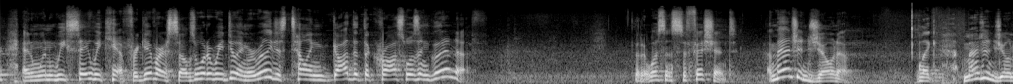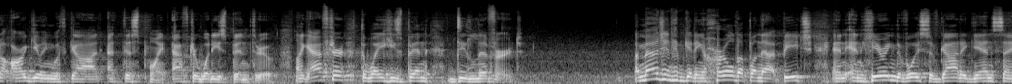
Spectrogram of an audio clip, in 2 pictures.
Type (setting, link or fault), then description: setting, large echoing room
